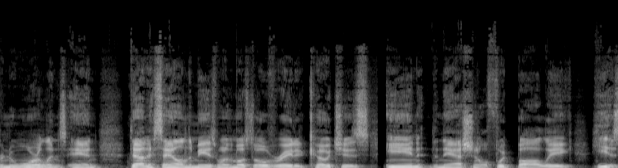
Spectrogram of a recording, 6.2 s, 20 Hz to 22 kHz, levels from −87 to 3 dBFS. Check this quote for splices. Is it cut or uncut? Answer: cut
